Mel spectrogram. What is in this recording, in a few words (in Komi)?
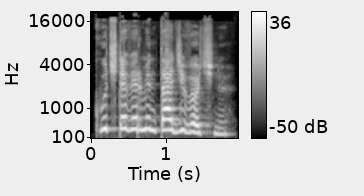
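кыдз тэ вермин тадзи вӧчны, Komi, female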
